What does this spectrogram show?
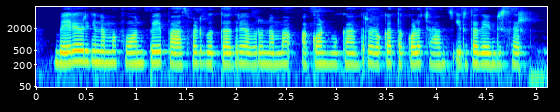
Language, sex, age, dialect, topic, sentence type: Kannada, female, 56-60, Central, banking, question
